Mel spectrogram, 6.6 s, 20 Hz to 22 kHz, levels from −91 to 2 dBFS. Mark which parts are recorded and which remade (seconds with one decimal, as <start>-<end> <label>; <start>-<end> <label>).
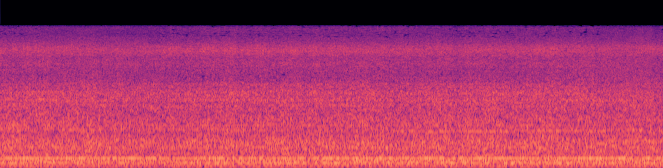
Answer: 0.0-0.4 recorded; 0.4-1.6 remade; 1.6-6.0 recorded; 6.0-6.6 remade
